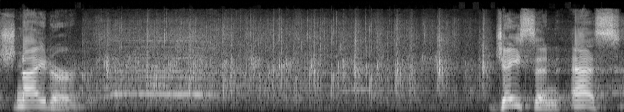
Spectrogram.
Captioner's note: participants applauding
